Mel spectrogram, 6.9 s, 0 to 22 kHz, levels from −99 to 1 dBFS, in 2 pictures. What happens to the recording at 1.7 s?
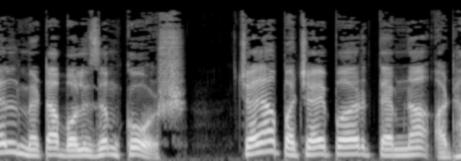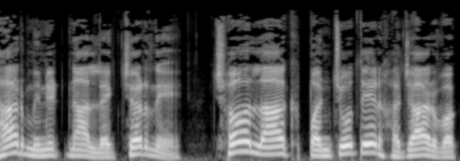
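Nothing goes wrong at 1.7 s; the speech carries straight through that moment with no dropout, click, distortion or other fault.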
